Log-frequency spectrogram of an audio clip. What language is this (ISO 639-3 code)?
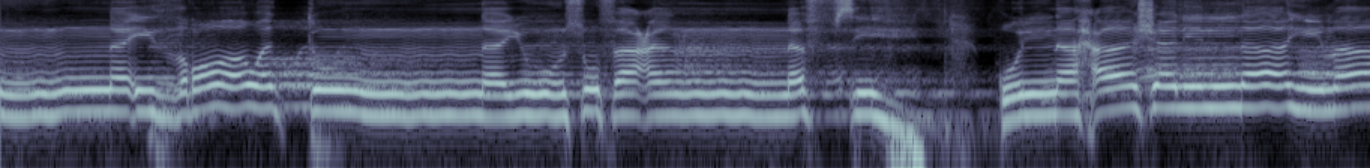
ara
